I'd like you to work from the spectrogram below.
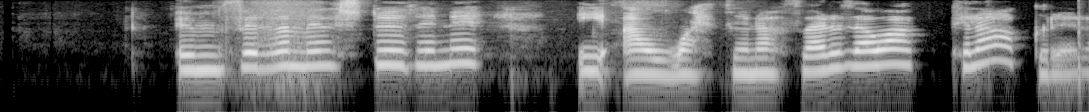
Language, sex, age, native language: Icelandic, female, 40-49, Icelandic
